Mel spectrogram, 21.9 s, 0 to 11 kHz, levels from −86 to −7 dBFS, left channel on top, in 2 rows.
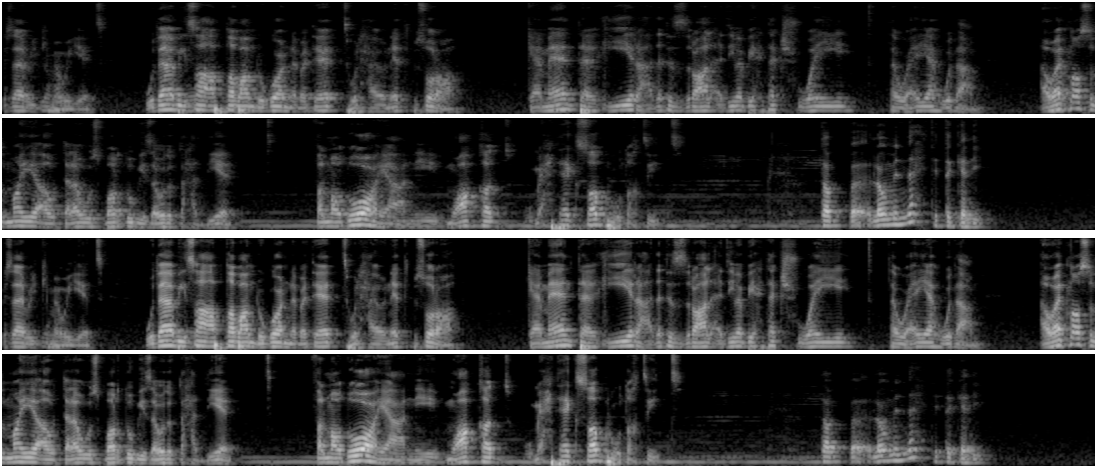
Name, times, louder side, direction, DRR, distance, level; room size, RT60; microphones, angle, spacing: voice 1, 0.0-0.9 1.4-4.5 5.3-8.5 8.9-9.8 10.4-13.2 14.1-17.7, right 4 dB, 40° right, 12 dB, 0.3 m, -35 dB
sound 1, 13.3-19.3, right 3 dB, 70° left, 0.9 m, -52 dB
voice 2, 19.1-20.7, left 2 dB, 40° left, 10 dB, 0.4 m, -37 dB
4.7 x 3.7 x 2.4 m, 0.37 s
head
